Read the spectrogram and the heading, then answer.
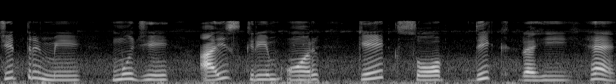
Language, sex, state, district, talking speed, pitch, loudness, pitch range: Hindi, female, Madhya Pradesh, Katni, 95 wpm, 220 Hz, -21 LUFS, 205-250 Hz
